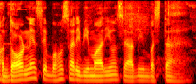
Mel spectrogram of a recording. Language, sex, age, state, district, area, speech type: Urdu, male, 30-45, Bihar, Khagaria, rural, spontaneous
